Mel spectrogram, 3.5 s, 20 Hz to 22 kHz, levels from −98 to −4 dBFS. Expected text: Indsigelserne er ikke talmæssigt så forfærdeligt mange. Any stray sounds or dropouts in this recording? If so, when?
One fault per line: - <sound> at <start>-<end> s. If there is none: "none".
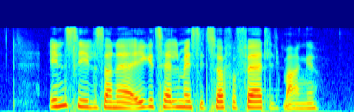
none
